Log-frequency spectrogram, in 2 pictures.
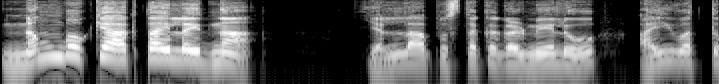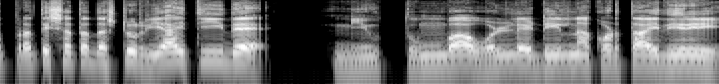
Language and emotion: Kannada, surprised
